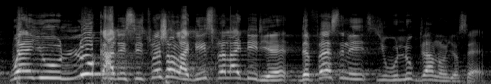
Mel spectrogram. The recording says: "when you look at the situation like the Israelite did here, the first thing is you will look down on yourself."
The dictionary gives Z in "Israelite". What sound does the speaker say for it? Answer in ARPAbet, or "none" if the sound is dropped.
S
